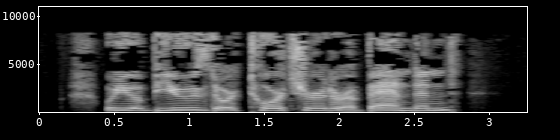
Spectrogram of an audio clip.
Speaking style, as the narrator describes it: He laughs again with his bone-chilling cackle

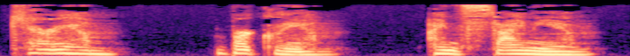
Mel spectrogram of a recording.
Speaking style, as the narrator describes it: he breathed

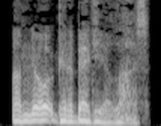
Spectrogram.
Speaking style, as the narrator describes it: he growled

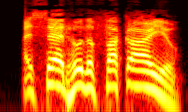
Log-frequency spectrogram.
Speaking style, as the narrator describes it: Billy called more loudly

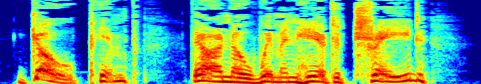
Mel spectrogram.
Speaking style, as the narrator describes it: a demon cried

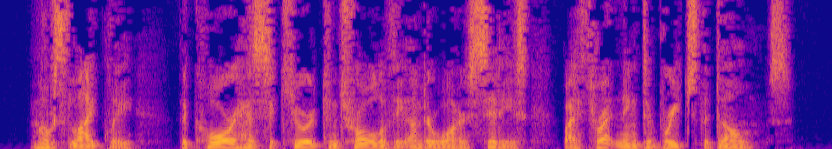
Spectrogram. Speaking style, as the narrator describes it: Vasilev half-whispered

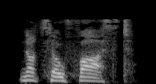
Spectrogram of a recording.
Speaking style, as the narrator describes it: Cullen snapped

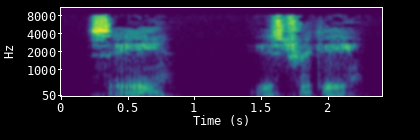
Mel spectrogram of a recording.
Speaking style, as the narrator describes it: Sampson whispered, never at a loss

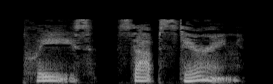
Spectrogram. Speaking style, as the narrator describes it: I whisper

